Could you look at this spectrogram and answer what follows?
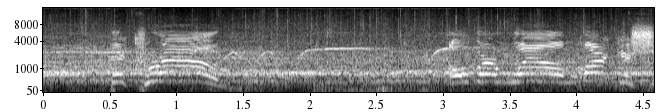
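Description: A crowd applauding and cheering at a Mosconi Cup pool match, a loud continuous roar that swells in places, with a commentator's voice heard over it.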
